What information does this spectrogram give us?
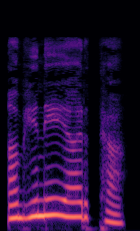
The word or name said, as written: ಅಭಿನೇಯಾರ್ಥ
